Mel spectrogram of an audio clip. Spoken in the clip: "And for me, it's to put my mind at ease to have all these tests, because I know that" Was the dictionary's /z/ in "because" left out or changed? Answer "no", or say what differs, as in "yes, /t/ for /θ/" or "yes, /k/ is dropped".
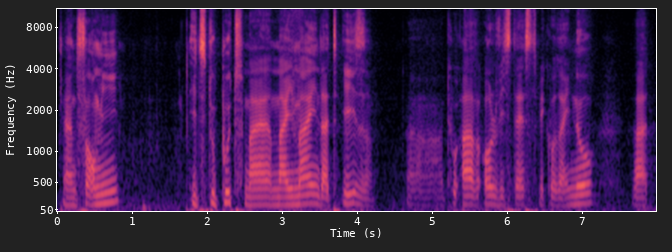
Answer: no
